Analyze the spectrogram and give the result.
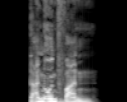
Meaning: now and then
- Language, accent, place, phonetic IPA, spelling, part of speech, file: German, Germany, Berlin, [ˈdan ʊnt ˈvan], dann und wann, adverb, De-dann und wann.ogg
